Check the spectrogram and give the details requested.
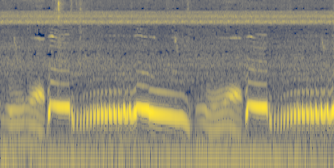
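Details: Persistently calling white, black-collared ringneck dove, used to draw rivals into calling: a rising, quavering lead-in, a sharp accented note, then a drawn-out, throbbing coo sliding gently downward, given twice.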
